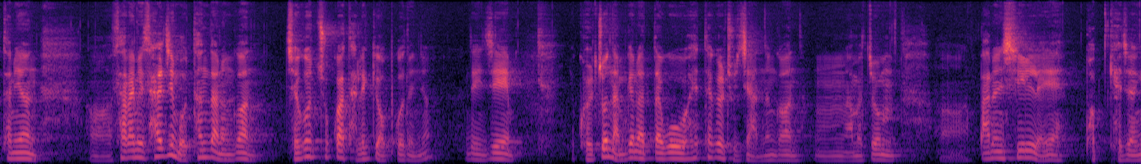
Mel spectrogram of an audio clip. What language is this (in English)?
Korean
